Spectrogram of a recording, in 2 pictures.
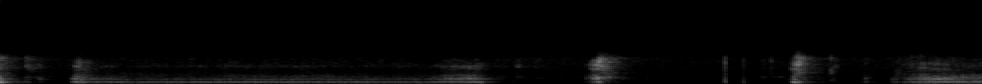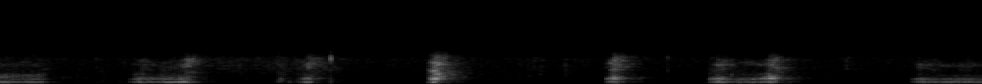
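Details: Pembroke Welsh Corgi bitch that hates volleyballs, shown one brought in for herding practice, growls at length for about three seconds, then fires off a run of short yips and barks roughly every second, mixed with brief grumbles.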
